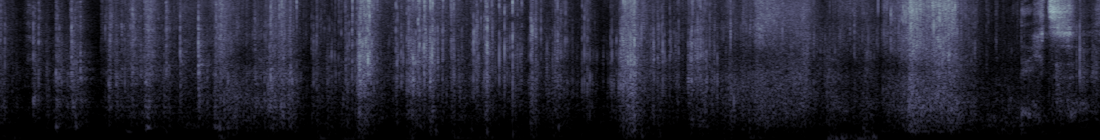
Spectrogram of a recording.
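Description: Continuous crinkling and crumpling of an aluminium foil garden cover being scrunched back into a ball, with dense crackly bursts throughout and no clear pauses.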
